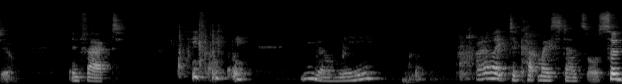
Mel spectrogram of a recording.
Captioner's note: laughs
